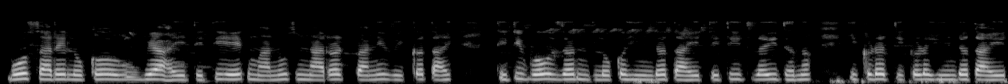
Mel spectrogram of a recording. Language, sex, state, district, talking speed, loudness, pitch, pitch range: Marathi, male, Maharashtra, Chandrapur, 145 wpm, -21 LUFS, 225 Hz, 215-235 Hz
